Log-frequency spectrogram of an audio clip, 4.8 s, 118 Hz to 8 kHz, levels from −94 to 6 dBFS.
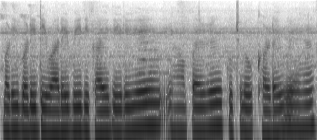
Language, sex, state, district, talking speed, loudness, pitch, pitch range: Hindi, male, Rajasthan, Jaipur, 190 wpm, -13 LUFS, 160 Hz, 155-170 Hz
